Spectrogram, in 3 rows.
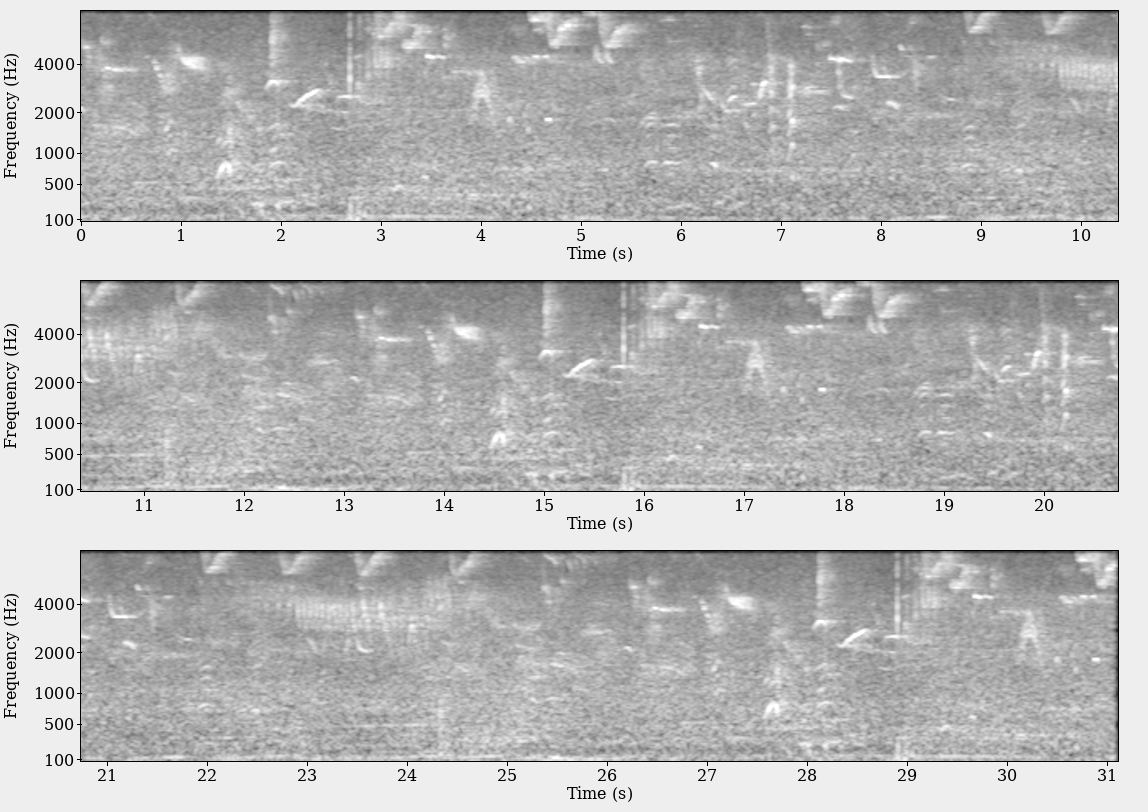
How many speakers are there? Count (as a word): zero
